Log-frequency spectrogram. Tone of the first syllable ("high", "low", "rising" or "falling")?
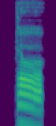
low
